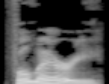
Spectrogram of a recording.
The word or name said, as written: faleiry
